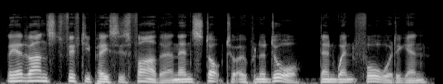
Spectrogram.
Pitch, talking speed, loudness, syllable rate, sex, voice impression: 120 Hz, 215 wpm, -16 LUFS, 6.3 syllables/s, male, masculine, adult-like, tensed, slightly powerful, hard, intellectual, slightly friendly, wild, lively, strict, slightly sharp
